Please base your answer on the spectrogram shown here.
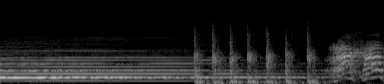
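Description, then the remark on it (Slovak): A sustained droning tone gives way to about seven loud, heavy thuds in a quick, steady rhythm, like fists pounding on a wooden door, followed by a brief rustling noise. “Čo sa deje? Otvor dvere! Ty niekoho čakáš?”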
